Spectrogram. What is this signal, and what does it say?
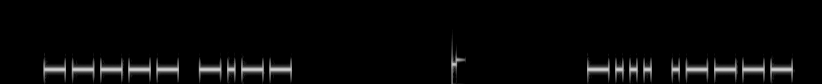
Morse code, heard as a keyed tone, about 17 wpm, 700 Hz. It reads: 0Y B1
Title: Single-Letter Single-Number 17wpm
